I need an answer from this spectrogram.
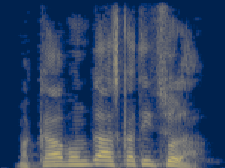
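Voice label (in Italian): "scatizzola", dialettale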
